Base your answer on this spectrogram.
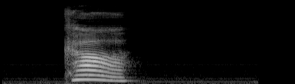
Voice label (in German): "k", German alphabet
